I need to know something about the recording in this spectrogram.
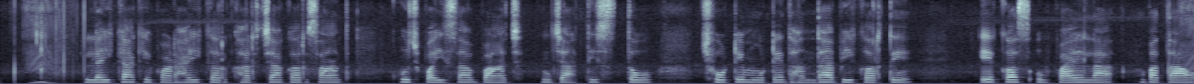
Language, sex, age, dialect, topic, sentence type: Chhattisgarhi, female, 31-35, Northern/Bhandar, banking, question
